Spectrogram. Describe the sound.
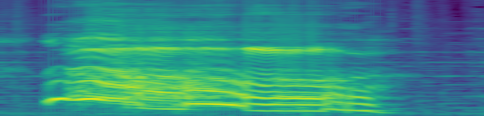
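A person imitates the pained scream of a creature hit on the snout by a pine cone thrown by Gandalf: one loud, strained, wavering vocal cry lasting nearly two seconds, with a sharp start and a falling, fading end.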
